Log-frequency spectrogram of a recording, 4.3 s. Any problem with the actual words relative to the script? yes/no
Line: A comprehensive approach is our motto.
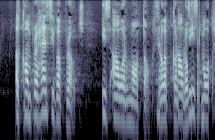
yes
